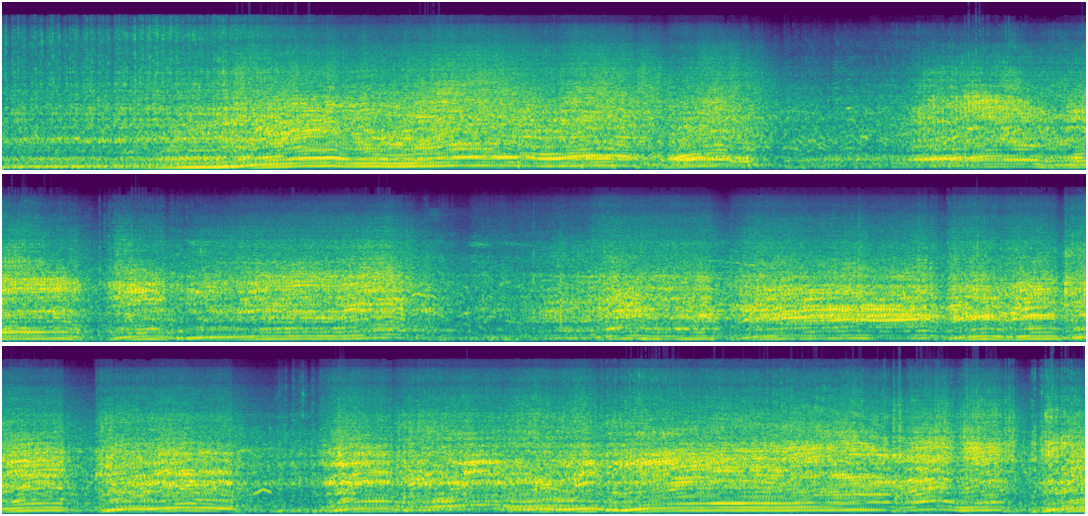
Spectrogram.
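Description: Mud bog race truck's engine idling, then revved hard from about two seconds in. The revs swing up and down over and over as the truck throws itself through the mud pit, its tyres spinning and grabbing.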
